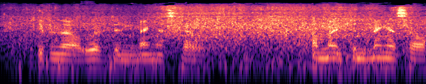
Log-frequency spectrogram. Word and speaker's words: Menzies Hill: It's actually spelled M-E-N-Z-I-E-S-H-I-L-L because presumably it belonged to the farmer Mingus. Now it looks like Menzies, so it should actually be pronounced Menzies Hill. Well, it looks like it should be pronounced Menzies Hill, but we pronounce it Mingus Hill.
